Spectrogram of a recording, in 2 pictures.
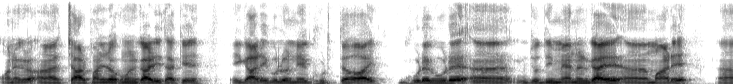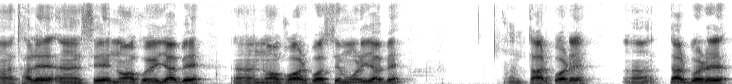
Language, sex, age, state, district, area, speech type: Bengali, male, 18-30, West Bengal, Howrah, urban, spontaneous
